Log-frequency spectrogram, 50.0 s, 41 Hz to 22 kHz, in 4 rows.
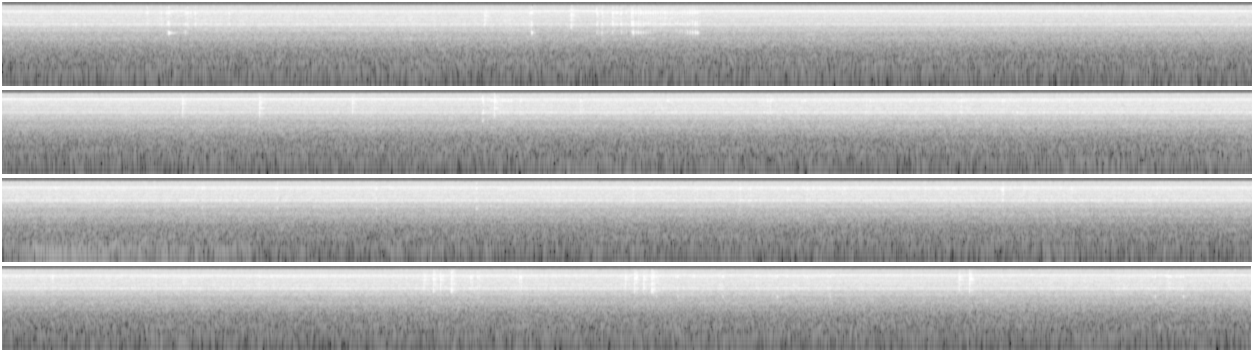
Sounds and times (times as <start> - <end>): Inside, small room: 0.0 - 49.9.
